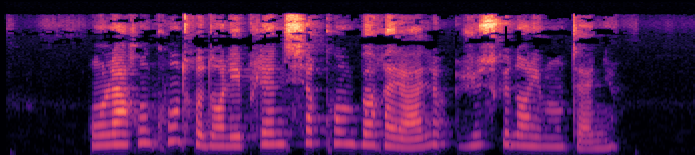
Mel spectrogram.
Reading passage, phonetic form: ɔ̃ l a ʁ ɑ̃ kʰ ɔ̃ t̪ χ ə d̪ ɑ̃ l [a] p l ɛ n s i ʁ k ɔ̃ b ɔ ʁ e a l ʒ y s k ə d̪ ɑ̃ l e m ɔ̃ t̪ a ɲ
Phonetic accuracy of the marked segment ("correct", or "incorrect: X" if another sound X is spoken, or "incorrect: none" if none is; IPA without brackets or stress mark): incorrect: e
